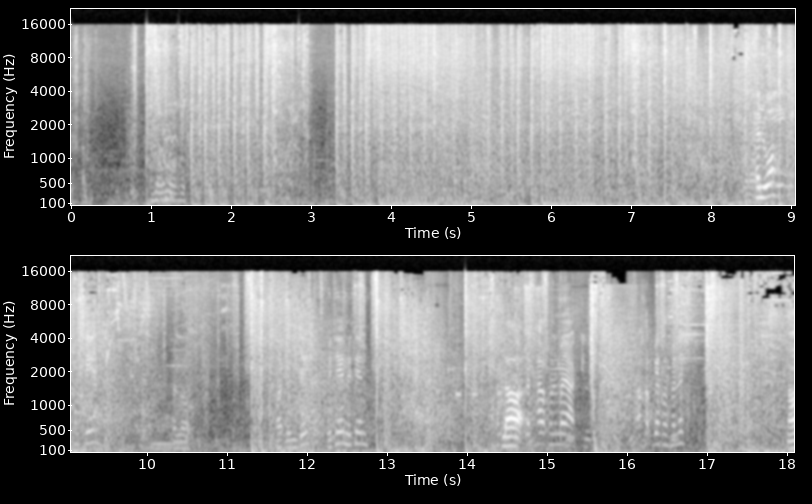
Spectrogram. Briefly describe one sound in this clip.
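Gunshots crack in quick bursts in a video game.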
